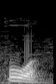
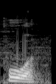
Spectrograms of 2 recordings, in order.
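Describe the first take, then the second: No difference in how they are said.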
